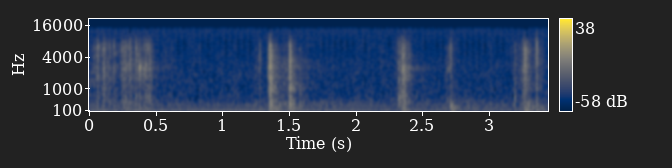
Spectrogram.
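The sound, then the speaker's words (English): Playing cards dealt for a hand of stud poker: a brief rustling flurry, then a few crisp, light snaps of cards landing at uneven intervals, with no talk. “Deal the cards.”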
